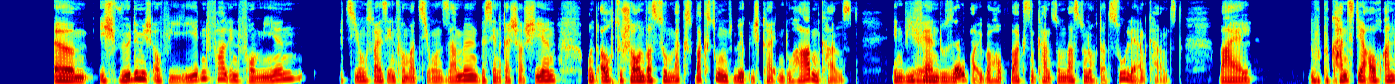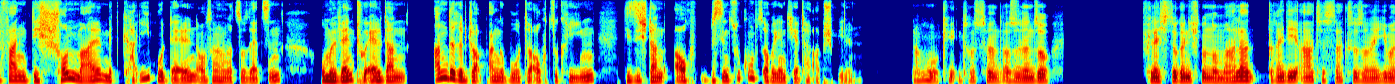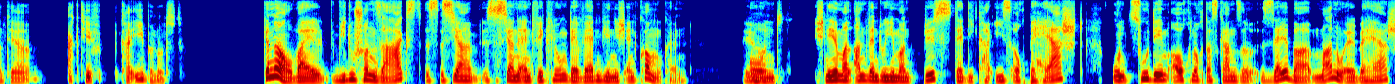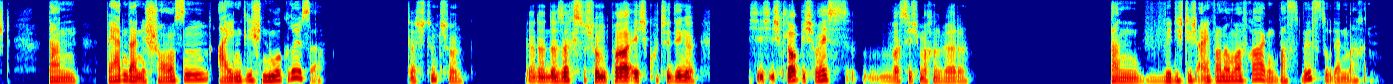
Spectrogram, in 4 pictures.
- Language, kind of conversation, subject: German, advice, Wie wäge ich ein Jobangebot gegenüber mehreren Alternativen ab?
- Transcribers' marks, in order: none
